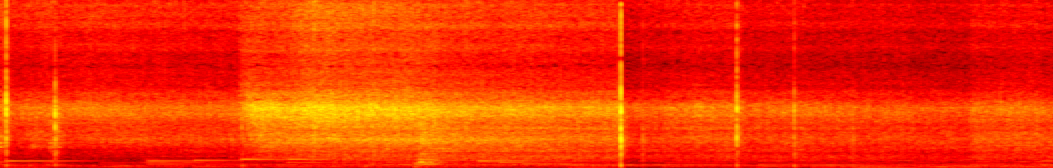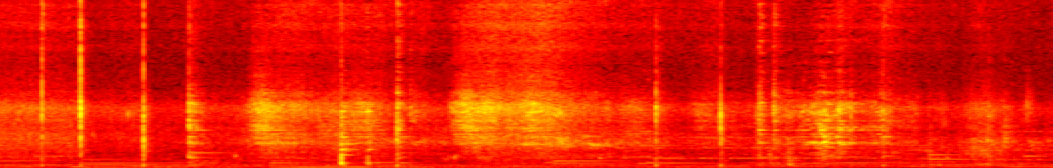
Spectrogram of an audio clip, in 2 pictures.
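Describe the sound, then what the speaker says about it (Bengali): Vegetable curry in a pan being stirred after water is added: a spoon scrapes and clinks against the metal pan with soft sloshing, in an irregular rhythm of taps and rubs, close by, with no talking. "জল দিয়ে দিয়েছি। এটাকে নেড়ে চেড়ে একটু ঢাকা দিয়ে রাখবো।"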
